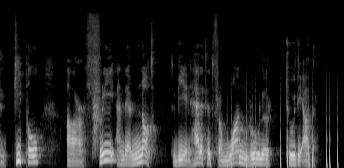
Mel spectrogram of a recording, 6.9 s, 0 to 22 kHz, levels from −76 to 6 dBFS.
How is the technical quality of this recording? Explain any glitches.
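The recording has one audible fault. A train of clicks runs from 4.53 to 6.75 s: about fifteen similar pulses at an irregular pace, averaging 5.4 per second. They are likely from electrical interference or a faulty connection or power supply, and they pop roughly 15 dB above the speech, sounding through pauses too.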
